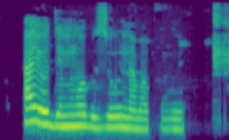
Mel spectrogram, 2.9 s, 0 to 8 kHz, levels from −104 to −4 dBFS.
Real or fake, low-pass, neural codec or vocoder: real; 7.2 kHz; none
